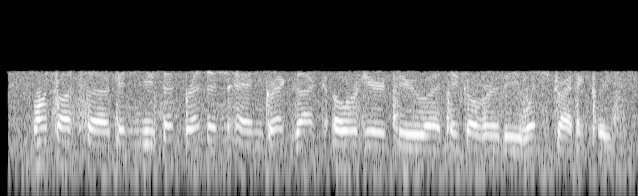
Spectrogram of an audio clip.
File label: 122 725MHz, scanner radio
